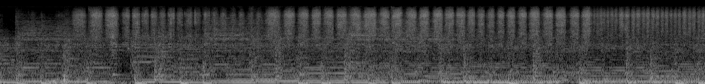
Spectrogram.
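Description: P180 sanding disc rubbed by hand back and forth along a wooden frame strip: a fast, even run of scratchy sanding strokes that starts about a second in.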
